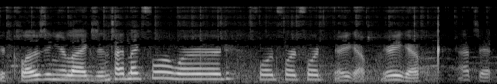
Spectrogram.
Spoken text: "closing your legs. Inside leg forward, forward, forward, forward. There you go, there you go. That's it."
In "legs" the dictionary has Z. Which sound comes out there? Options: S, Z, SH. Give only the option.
Z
